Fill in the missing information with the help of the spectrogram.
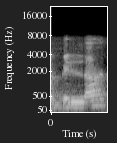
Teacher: اور اسی طرح باللہ جو ہے اس کے با کے نیچے زیر ہے، تو اللہ کا جو لام ثانی ہے دوسرا یعنی لام جو ہے اس کو ہم پتلا کر کے پڑھیں گے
